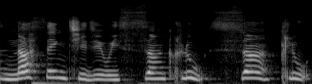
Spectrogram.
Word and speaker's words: Saint-Cloud: Saint-Cloud, a French city near Paris with a silent D. Saint-Cloud.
